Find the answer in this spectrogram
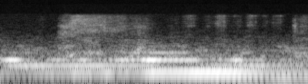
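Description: Graphite pencil scratching on sketchbook paper while capital letters are written: a longer stroke about half a second in, then several short ones, faint over a steady low hum.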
